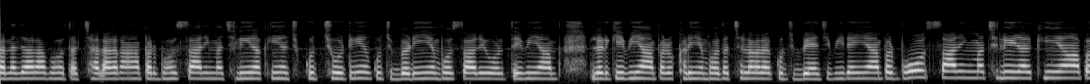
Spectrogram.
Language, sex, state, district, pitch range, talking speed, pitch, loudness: Hindi, female, Chhattisgarh, Korba, 265-280 Hz, 275 wpm, 270 Hz, -18 LUFS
